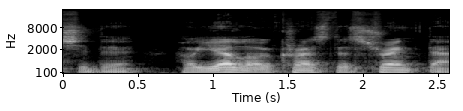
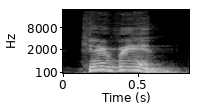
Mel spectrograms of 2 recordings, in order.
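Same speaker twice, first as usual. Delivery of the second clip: high alarmed yell of warning; 13 semitones higher than usual. A narrator's reading. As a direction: shout it as the cave gives way.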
